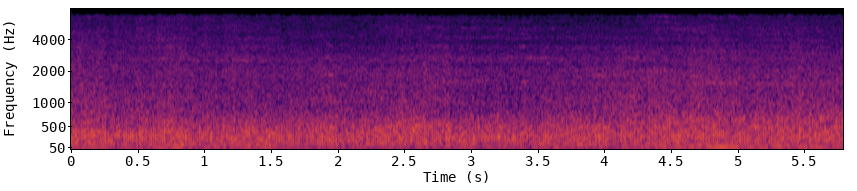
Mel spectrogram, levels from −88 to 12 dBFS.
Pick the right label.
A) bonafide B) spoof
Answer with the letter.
B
